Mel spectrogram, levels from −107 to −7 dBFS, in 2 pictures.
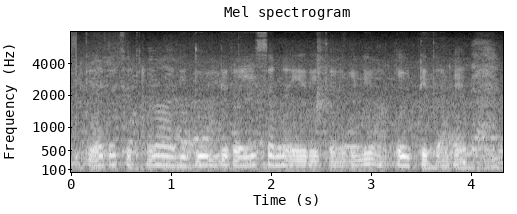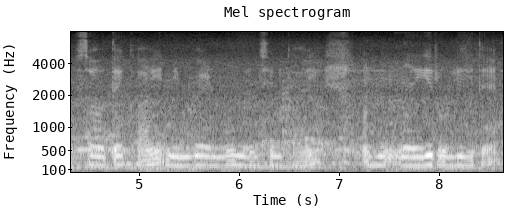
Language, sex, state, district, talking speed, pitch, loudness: Kannada, female, Karnataka, Bijapur, 95 wpm, 185 Hz, -17 LUFS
